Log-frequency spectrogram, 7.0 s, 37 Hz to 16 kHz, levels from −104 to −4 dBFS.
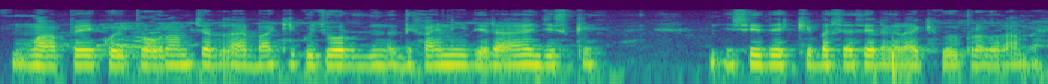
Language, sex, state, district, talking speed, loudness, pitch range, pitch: Hindi, male, Chandigarh, Chandigarh, 240 wpm, -17 LUFS, 145-155 Hz, 150 Hz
